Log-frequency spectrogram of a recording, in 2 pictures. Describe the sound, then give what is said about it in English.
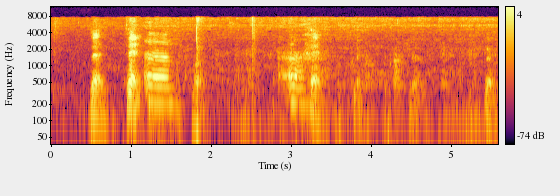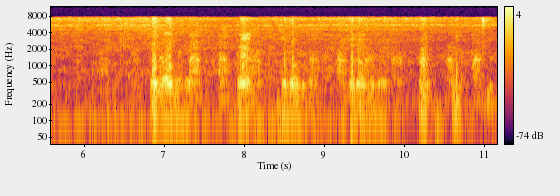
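A dog makes a few short, yelping vocal bursts, spaced out over a hissy background, with people talking intermittently around it. “It's a nice dog.”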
